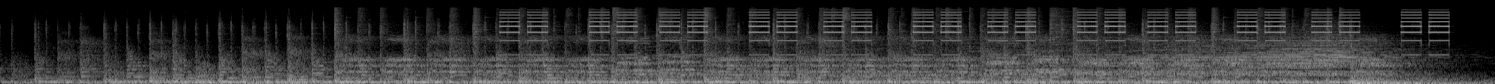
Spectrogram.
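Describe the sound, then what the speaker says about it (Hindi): A wristwatch alarm is played in a courtroom: rapid, shrill, repeating beep bursts pulse in a regular pattern over loud, continuous dramatic background music. "अब तो युग अपनी घड़ी का अलार्म जरा अदालत को सुनाने का कष्ट करेंगे।"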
